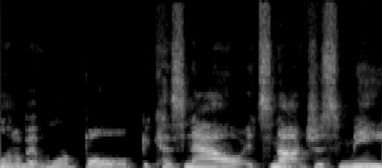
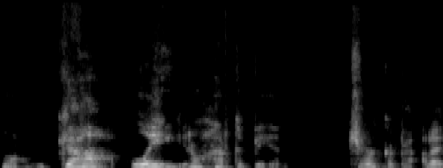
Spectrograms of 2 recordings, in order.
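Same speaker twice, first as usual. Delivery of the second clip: put-on muttering, quieter; 6 dB quieter than usual. Retelling a remark about a security guard: imitating muttering under breath. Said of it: "I mutter under my breath".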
